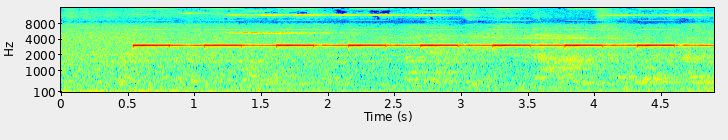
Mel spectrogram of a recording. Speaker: withdraw several meters it will turn off and you will hear 8 short beeps, which indicates that the steering is not locked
